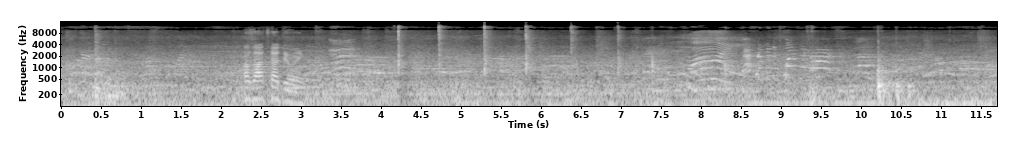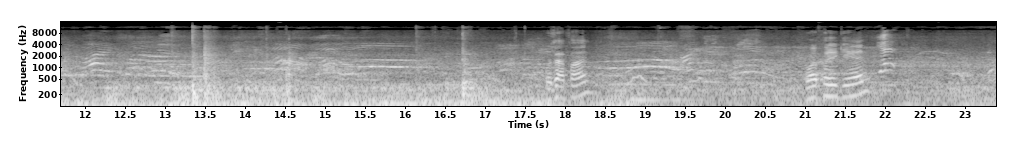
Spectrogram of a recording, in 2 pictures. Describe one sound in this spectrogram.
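Arcade machines play electronic jingles and beeps all around.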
